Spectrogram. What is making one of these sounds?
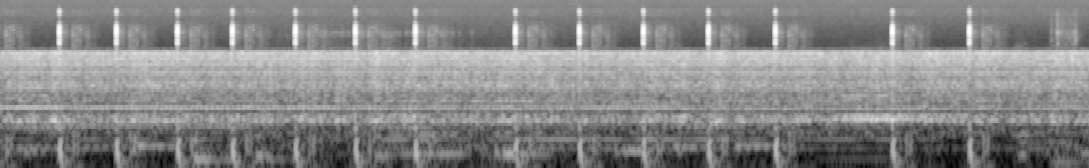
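Footsteps thud steadily on rocky ground.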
